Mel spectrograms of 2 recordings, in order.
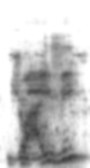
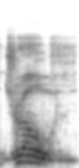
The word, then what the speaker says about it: drove: drove the car so remember that we don't pronounce the letter e it's not drivy and it's not drove drovie it's drove right drove repeat drove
